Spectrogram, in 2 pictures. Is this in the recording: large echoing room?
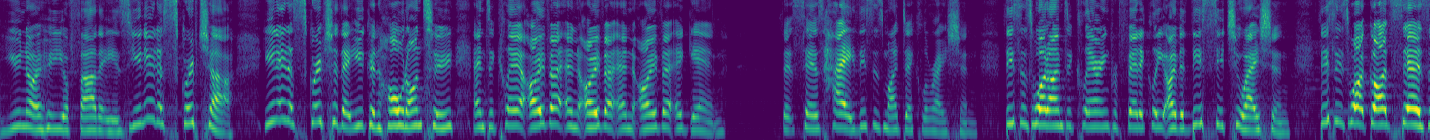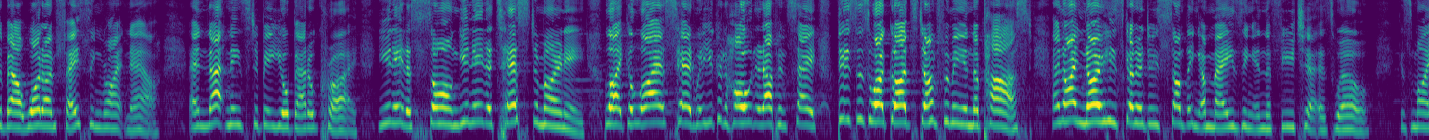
yes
